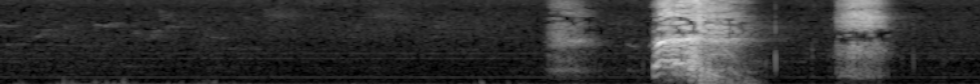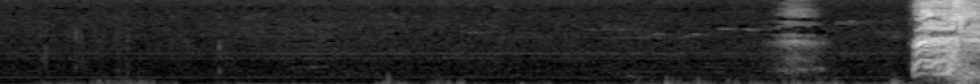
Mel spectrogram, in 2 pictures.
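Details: A woman sneezes again in her hotel room: two loud sneezes in quick succession and a third starting at the end, with short in-breaths before and low room noise between.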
